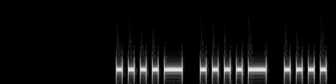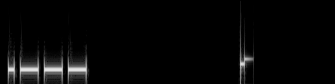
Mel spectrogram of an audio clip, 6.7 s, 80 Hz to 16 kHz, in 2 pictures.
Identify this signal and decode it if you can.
Morse code, heard as a keyed tone, about 21 wpm, 700 Hz. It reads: 44HJ
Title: Four Challenging Letter-Number Combinations 20wpm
